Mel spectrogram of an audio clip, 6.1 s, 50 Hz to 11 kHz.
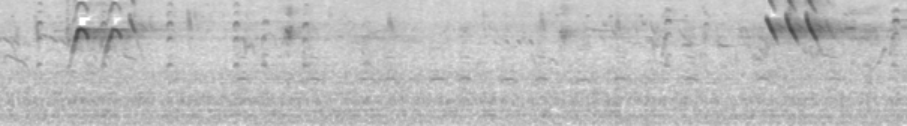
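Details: African pied wagtail on the bank of the Crocodile River, Malelane, Mpumalanga, South Africa, 27 July 2016, gives two brief bursts of sharp, high chirped notes, one near the start and one near the end, over a steady low hum.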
